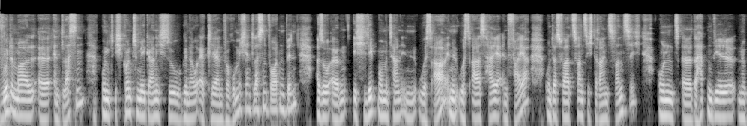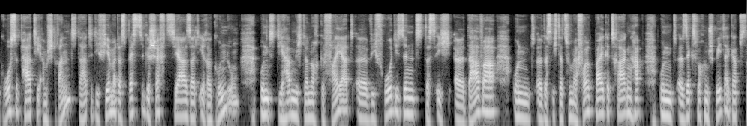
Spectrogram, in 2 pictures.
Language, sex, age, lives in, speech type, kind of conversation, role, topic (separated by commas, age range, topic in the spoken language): German, male, 45-49, United States, conversation, podcast, guest, Wie gehst du mit Unehrlichkeit im Alltag um?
